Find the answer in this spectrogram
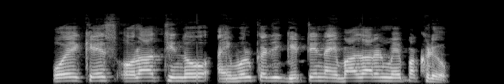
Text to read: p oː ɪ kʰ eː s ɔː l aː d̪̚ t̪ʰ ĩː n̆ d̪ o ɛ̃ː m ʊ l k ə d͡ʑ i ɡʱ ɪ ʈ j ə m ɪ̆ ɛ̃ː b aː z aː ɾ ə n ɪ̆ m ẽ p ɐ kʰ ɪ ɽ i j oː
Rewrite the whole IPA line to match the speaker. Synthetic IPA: p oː ɪ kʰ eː s ɔː l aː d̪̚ t̪ʰ ĩː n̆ d̪ o ɛ̃ː m ʊ l k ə d͡ʑ iː ɡʱ ɪ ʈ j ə n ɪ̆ ɛ̃ː b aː z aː ɾ ə n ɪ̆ m ẽ p ɐ kʰ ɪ ɽ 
